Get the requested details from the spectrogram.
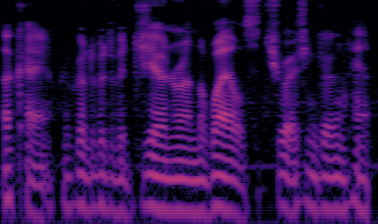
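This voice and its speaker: A man's voice: deep voice, fairly even intonation, racing, a little hiss or hum. A British man giving a casual, rambling let's play commentary in a wry manner, often interrupting himself. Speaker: gamer commentating.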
